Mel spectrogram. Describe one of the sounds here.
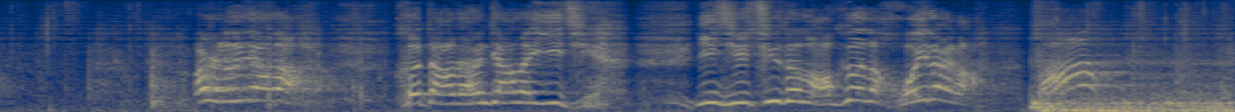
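A young man shouts urgently.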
